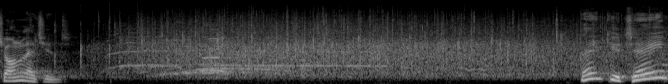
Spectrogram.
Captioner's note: audience applauds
